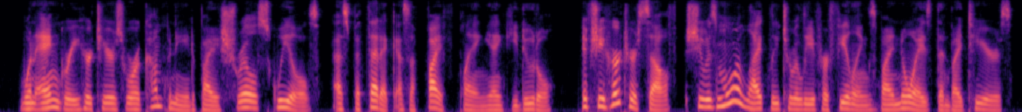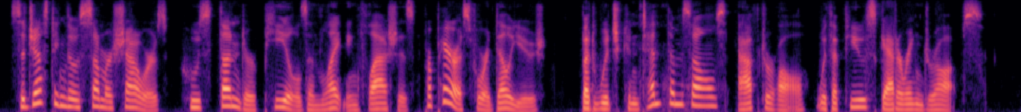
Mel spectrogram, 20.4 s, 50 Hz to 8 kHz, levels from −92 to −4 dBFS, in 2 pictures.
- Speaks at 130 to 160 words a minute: No, average, 175 wpm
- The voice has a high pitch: No, medium, 150 Hz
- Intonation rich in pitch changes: Yes, wide, 6.6 semitones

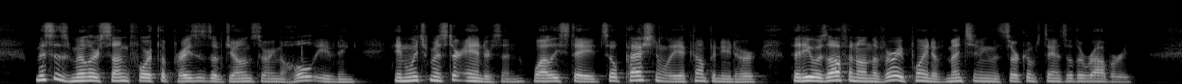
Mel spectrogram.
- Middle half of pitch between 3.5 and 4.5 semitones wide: Yes, average, 4.1 semitones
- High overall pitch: No, medium, 150 Hz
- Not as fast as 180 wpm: No, average, 195 wpm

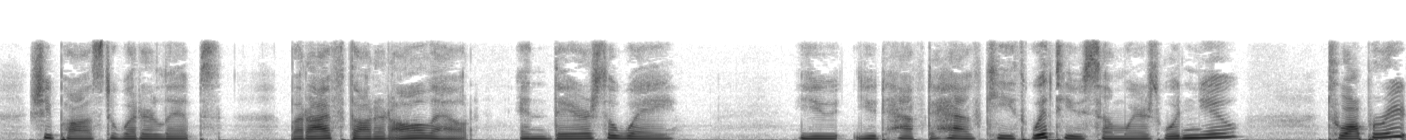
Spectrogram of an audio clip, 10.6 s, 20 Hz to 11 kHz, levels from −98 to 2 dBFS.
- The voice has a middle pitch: Yes, medium, 180 Hz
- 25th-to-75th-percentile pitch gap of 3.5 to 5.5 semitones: No, narrow, 2.6 semitones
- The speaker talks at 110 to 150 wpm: No, average, 165 wpm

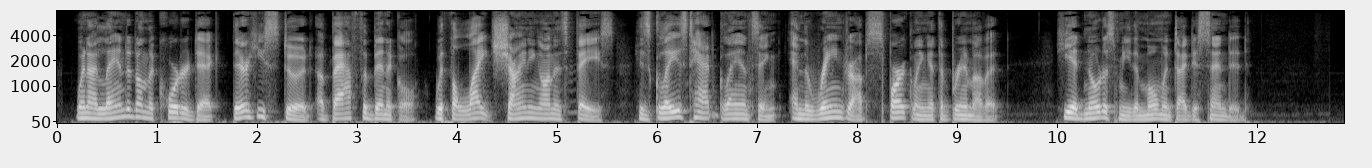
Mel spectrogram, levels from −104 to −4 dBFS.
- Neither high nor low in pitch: No, low, 130 Hz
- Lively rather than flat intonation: No, average, 4.8 semitones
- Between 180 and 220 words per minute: Yes, average, 185 wpm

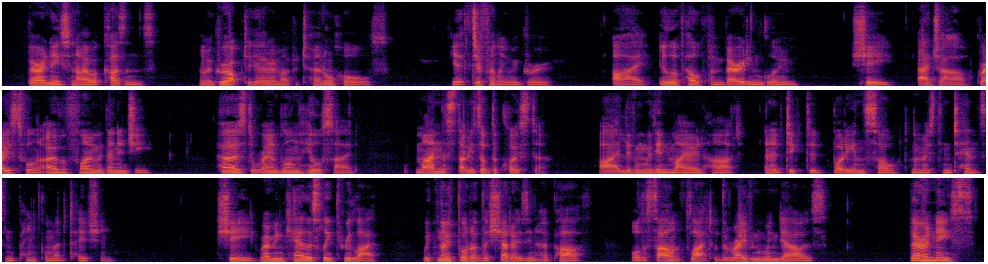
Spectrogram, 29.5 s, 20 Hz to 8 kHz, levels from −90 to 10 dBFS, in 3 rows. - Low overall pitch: Yes, low, 105 Hz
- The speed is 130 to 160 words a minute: No, average, 170 wpm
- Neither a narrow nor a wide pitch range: Yes, average, 4.1 semitones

